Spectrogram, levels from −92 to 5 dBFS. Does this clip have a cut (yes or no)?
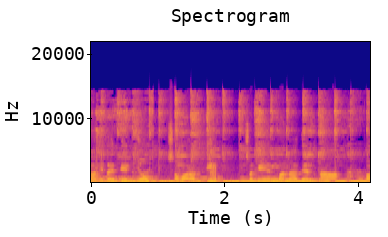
no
